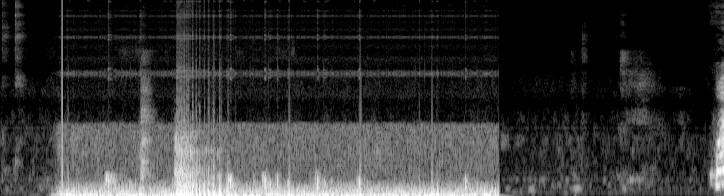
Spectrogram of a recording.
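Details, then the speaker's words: Normal bowel sounds (ruídos hidroaéreos) on abdominal auscultation, low gurgling rumbles from peristalsis moving gas and fluid, of normal tone and occurring at a regular frequency. "são os possíveis alterações dos ruídos hidroaéreos temos o som normal e que ele tem aquela tonalidades frequente e aparece com a certa frequência"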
